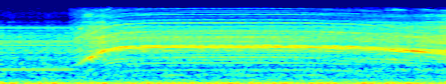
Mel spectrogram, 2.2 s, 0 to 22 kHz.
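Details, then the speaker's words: Old 3D Robotics Iris+ drone armed without props after satellite lock, four motors on throttle; clean whine rises with throttle, holds, winds down smoothly, motors spinning at different speeds, no grinding or rattle; motors healthy. "We got throttle control. You can hear the motors all spinning different, so it's working."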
